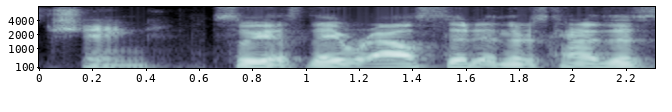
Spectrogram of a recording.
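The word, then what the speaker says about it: Qing: oust the oh shoot i didn't look up how to pronounce it i think it's pronounced ching so yes they were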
